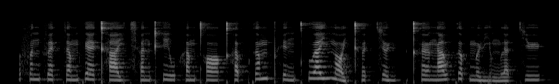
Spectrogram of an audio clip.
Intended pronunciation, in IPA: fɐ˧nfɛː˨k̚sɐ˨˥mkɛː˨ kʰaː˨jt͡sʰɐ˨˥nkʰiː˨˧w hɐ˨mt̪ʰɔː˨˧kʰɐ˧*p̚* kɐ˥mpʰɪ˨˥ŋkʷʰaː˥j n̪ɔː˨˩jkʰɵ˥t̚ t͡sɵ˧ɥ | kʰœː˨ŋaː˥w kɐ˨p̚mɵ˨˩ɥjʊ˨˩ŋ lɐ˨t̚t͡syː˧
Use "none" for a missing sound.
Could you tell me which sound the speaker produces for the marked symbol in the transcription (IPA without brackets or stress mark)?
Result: p̚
